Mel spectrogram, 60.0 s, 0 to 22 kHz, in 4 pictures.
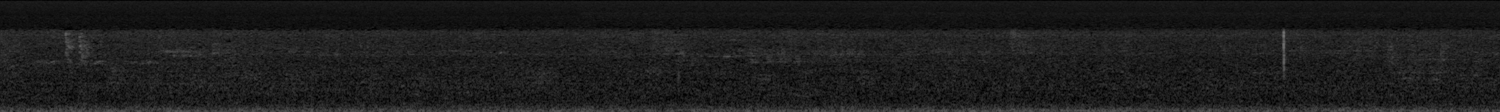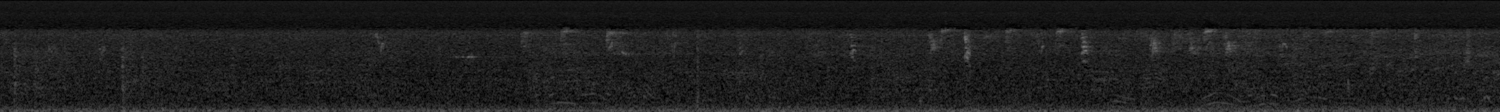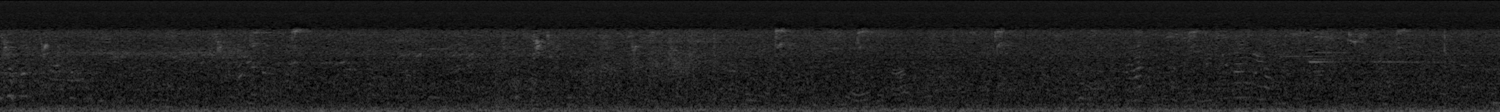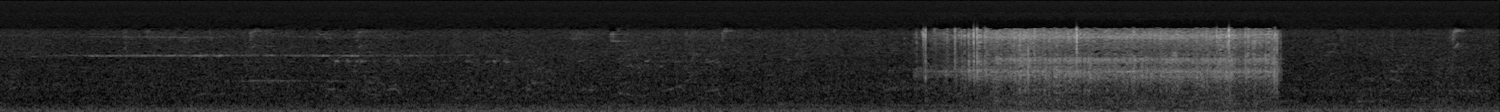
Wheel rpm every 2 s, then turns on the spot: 0, 0, 0, 0, 0, 0, 0, 0, 0, 0, 0, 0, 0, 0, 0, 0, 0, 0, 0, 0, 0, 0, 0, 0, 0, 0, 0, 10, 20, 0.
54-58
